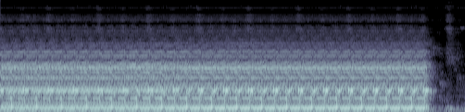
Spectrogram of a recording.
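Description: Loud, steady rapid buzzing knock, about four a second, stopping abruptly near the end; normal noise of an MRI head scan.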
